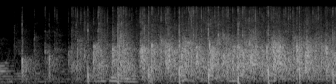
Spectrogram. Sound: applause

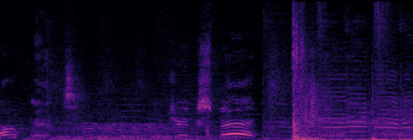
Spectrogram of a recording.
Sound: neighing; thud; jazz music

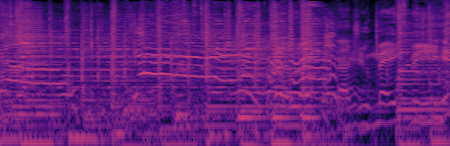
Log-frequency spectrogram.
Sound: laughs

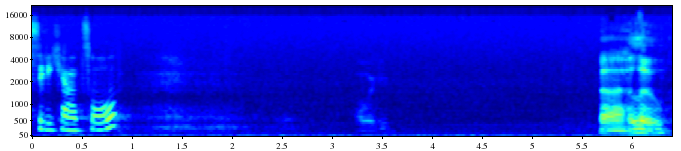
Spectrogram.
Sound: silence

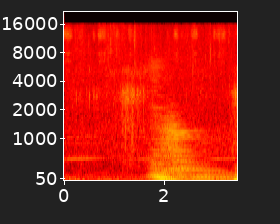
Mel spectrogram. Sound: metallic creak

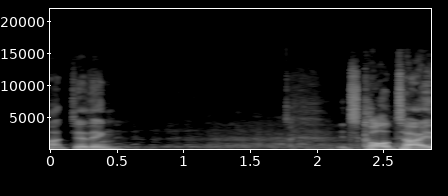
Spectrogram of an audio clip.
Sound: congregation laughing

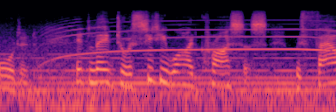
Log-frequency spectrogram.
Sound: siren wails

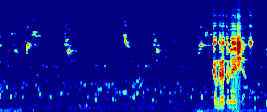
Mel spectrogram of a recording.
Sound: birds chirping

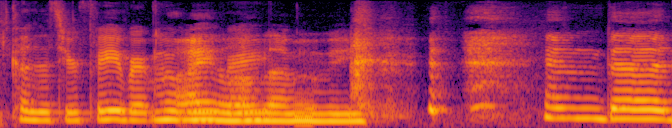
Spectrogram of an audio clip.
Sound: laughs

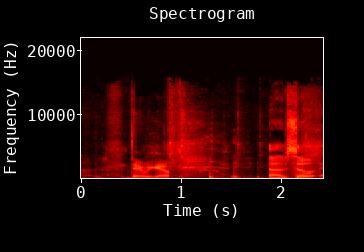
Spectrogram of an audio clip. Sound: chuckling

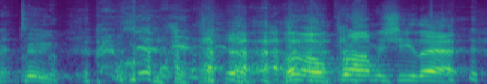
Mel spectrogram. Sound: panelists laughing

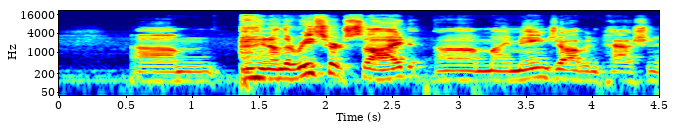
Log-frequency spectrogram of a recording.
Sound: clears throat

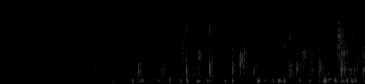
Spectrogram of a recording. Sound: applause

